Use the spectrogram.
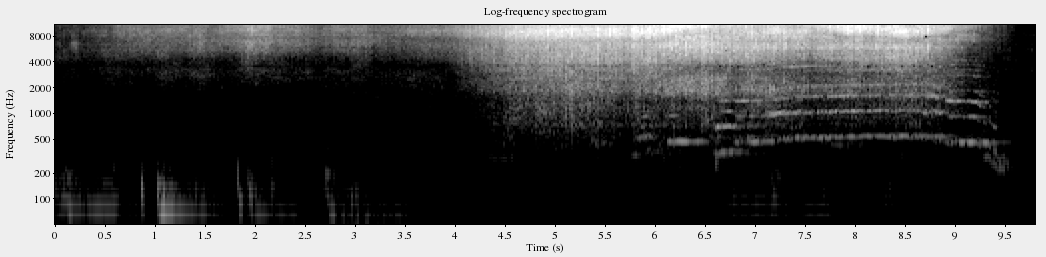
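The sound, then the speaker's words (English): Thin burger patties pan-searing in a hot pan: a few soft low knocks come first, then a loud, steady hissing sizzle swells up and holds until the end. “Make sure they're thin, and they can just get seared. Chunks pan sears his burgers, flips them, then adds a layer of cheese.”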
